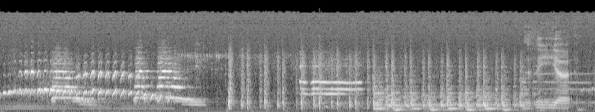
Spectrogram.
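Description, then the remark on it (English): Loud, warbling bird calls and whoops ring out over lush, tropical-sounding exotica instrumental music with steady percussion, the calls gliding up and down repeatedly and then giving way to the rhythmic band. “These bird sounds and monkey chattering, uh, the sound of rumbling volcanoes and surf crashing really put everything together into a almost psychedelic experience.”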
